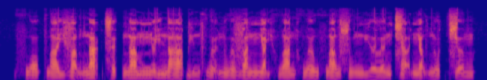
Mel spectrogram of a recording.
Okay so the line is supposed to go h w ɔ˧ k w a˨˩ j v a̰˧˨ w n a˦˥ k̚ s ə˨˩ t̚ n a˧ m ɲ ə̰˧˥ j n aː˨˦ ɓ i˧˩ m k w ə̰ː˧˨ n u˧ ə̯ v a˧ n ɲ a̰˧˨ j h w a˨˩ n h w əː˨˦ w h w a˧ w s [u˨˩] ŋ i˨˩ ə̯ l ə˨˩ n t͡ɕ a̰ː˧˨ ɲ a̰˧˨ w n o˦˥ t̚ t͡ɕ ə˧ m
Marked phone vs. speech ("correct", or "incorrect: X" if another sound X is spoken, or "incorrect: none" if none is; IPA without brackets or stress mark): correct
